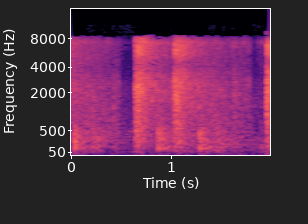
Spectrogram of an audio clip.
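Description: Sharp, loud cracks of gunfire ring out at irregular intervals, about four shots in two seconds, each with a short ringing tail, and no one speaks. The bursts come from clashes between security forces and criminal gangs in western Caracas, Venezuela.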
